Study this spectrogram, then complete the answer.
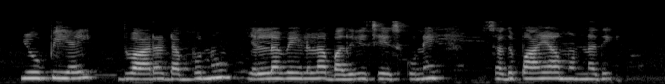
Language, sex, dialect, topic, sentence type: Telugu, female, Telangana, banking, statement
